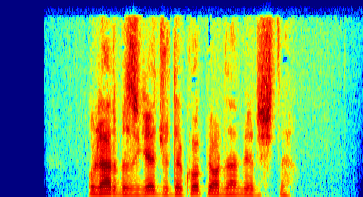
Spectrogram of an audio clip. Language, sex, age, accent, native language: Uzbek, male, 25-34, Toshkent shahri, Uzbek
